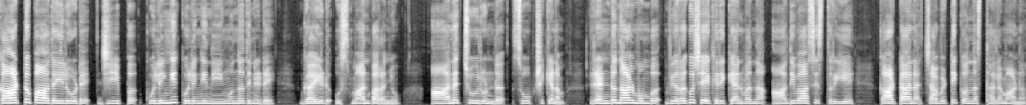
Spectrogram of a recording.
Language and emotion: Malayalam, neutral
